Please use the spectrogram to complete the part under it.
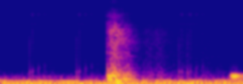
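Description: A short whoosh sounds as a game menu closes.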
